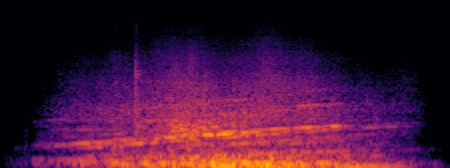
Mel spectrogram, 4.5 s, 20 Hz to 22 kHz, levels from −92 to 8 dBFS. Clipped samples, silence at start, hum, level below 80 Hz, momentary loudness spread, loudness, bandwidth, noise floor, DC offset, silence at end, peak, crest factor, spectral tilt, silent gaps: under 0.1%; 0.6 s; none; -26 dBFS; 19 LU; -22 LUFS; 6.6 kHz; -54 dBFS; under 0.1%; 0.5 s; -4 dBFS; 18 dB; -8.5 dB/octave; none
